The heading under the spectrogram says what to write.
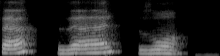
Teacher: جب بھی تجوید کی ٹرم میں زبان کی نوک بولا جاتا ہے تو اس سے ہرگز مراد بالکل اس کا اینڈ نہیں ہوتا، اینڈ سے تھوڑا سا پہلے والا حصہ، وہ جب اوپر والے سامنے کے جو دانت ہیں ہمارے ان کے کناروں سے لگے تو یہ حروف ادا ہوتے ہیں۔ ان میں کسی طور پر بھی سیٹی والی آواز اس قسم کی نہیں ہونی چاہیے۔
